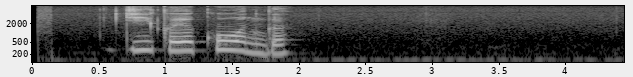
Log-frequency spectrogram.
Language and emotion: Russian, sad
